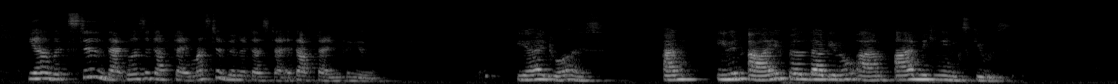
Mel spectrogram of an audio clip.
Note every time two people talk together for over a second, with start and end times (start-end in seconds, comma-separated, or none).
none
